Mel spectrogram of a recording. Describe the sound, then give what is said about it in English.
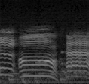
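A human voice imitates a goat in the manner of the Saturday Night Live Goat Boy routine, letting out three loud, wavering bleats in quick succession, with no other talking. “Hi, I'm Goat Boy”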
